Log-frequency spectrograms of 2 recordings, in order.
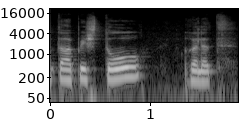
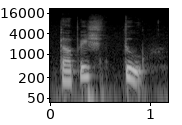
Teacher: تا کو ہم زبان کی نوک اوپر والے دو دانتوں کی جڑ کے ساتھ لگا کر تا کو باریک کریں گے، اپنے ہونٹوں کو اسمائلنگ پوزیشن میں کریں گے۔ تا کو باریک ادا کریں گے۔ تا پیش تو، اس کو تا پیش تو غلط، تا پیش تو غلط، لمبا ہو گیا۔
